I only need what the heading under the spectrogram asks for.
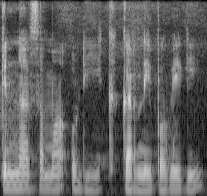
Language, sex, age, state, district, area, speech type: Punjabi, male, 45-60, Punjab, Barnala, rural, spontaneous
